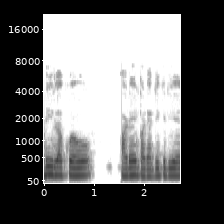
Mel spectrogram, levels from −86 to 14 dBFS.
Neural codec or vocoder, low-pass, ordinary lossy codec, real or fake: none; none; none; real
